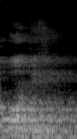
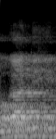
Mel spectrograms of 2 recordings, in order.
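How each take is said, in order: First: The first vowel is an 'o' sound. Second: The first vowel is an open 'aa' sound. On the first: This is the Charotari dialect pronunciation. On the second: This is the standard pronunciation.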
